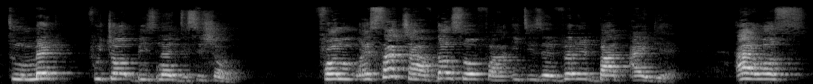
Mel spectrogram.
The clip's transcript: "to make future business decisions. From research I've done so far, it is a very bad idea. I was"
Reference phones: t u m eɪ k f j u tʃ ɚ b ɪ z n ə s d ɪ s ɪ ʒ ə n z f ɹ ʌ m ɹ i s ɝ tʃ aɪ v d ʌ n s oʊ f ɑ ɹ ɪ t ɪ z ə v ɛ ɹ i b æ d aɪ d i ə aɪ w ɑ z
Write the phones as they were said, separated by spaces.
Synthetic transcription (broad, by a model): t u m eɪ k f j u tʃ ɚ b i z n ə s d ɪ s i ʃ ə n f ɹ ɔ m ɹ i s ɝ tʃ aɪ v d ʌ n s oʊ f ɑ ɪ t ɪ z ə v ɛ ɹ i b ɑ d aɪ d i ə aɪ w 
